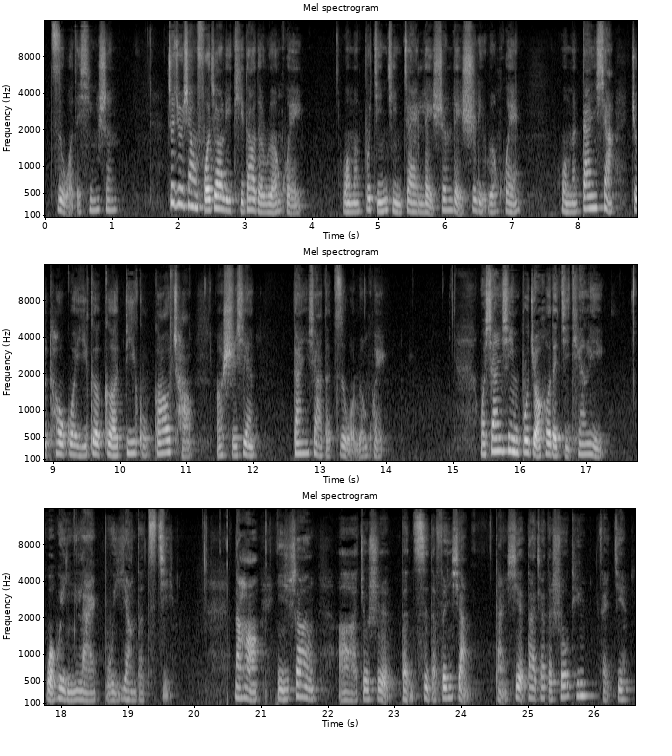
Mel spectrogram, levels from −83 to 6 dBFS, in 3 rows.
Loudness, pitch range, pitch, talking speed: -22 LUFS, 160-205 Hz, 185 Hz, 215 characters per minute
